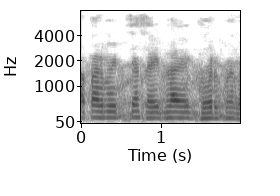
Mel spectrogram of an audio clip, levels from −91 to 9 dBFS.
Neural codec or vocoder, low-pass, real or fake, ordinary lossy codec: codec, 16 kHz, 2 kbps, FreqCodec, larger model; 7.2 kHz; fake; AAC, 32 kbps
